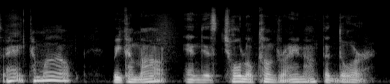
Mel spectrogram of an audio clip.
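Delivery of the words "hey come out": put-on, high yell calling out across a distance. Retelling a mother calling the kids out during a commotion: imitating someone yelling. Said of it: "So she's yelling for us".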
